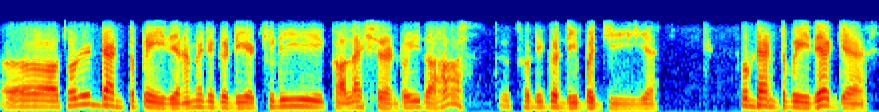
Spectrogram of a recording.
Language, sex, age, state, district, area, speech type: Dogri, male, 30-45, Jammu and Kashmir, Samba, rural, conversation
